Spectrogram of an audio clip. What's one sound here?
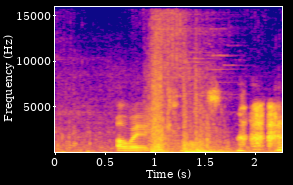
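A pickaxe swings and strikes with a sharp thud.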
